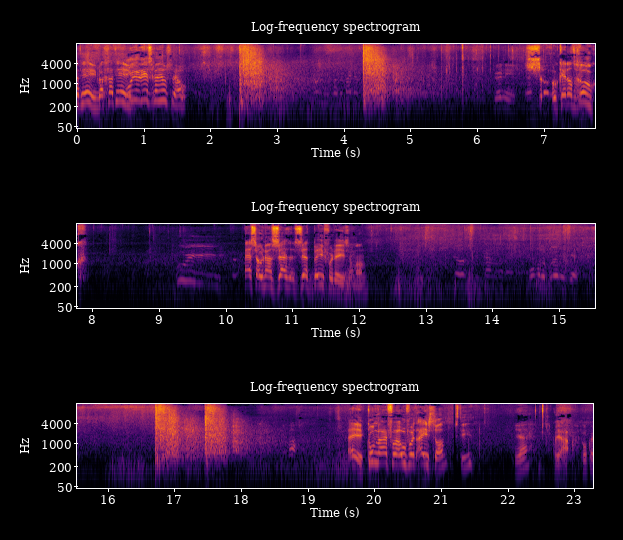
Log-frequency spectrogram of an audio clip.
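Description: Young men shout and laugh excitedly nearby.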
